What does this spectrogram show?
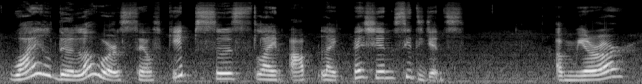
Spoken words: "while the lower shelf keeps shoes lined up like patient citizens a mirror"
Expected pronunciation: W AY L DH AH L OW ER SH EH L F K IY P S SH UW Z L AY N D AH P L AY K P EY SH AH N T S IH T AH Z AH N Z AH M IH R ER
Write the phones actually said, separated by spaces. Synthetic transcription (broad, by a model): W AY L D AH L OW ER S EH L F K IY P S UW S L AY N AA P L AY K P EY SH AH N S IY T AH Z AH N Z AH M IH R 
